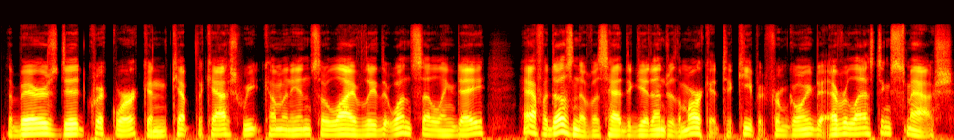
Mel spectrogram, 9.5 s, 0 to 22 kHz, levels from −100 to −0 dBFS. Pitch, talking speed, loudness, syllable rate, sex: 105 Hz, 235 wpm, -19 LUFS, 5.3 syllables/s, male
